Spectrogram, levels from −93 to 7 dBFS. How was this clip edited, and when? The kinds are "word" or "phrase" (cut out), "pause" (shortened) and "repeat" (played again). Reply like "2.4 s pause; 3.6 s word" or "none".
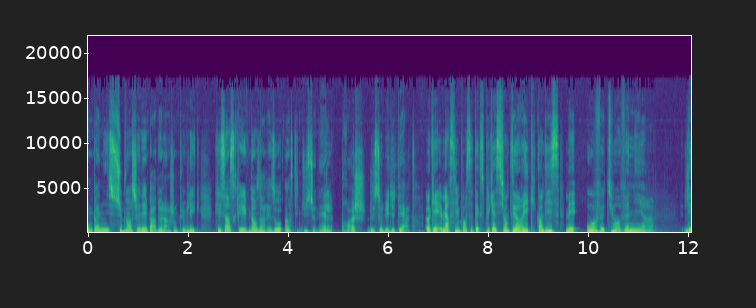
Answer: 9.5 s pause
